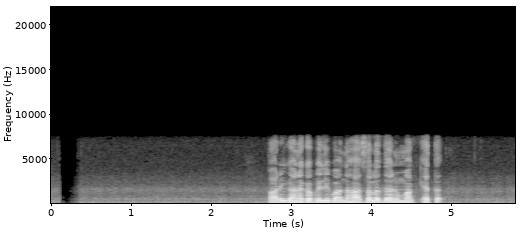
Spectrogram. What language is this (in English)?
Sinhala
